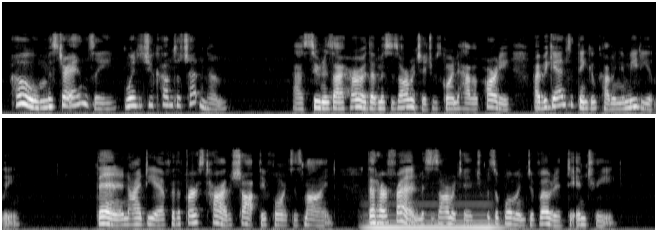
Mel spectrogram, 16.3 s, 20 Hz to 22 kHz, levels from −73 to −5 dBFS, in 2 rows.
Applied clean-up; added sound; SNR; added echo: none; Bowed string instrument; 2 dB; none.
